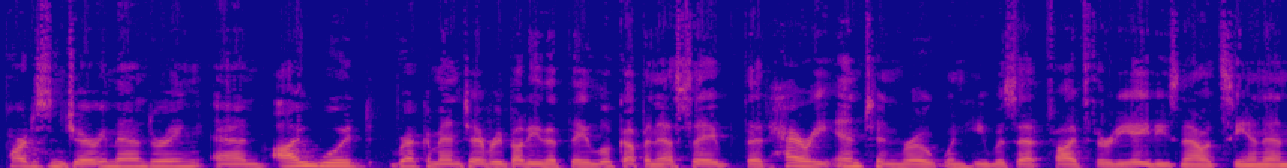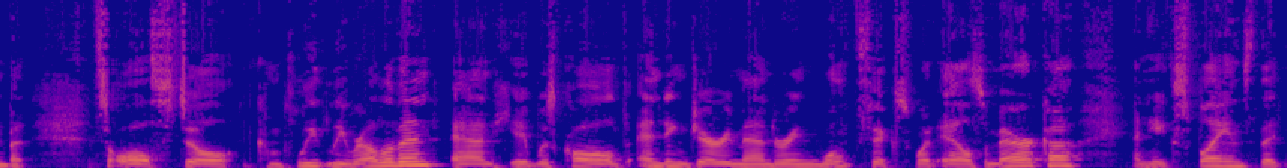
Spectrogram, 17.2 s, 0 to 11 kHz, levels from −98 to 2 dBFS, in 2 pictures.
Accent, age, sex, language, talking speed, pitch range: American, 50-69, female, English, 170 wpm, 135-165 Hz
